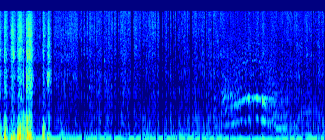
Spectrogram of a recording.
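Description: Mostly near silence: a few soft knocks in the first half-second, then a faint animal call near the end whose pitch rises and falls.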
